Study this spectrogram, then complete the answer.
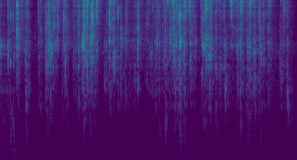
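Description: Plastic cake packaging crinkles and crackles as it is worked open, with steady close-up rustling and small crunches and no talking, for a pistachio Dubai chocolate cream kadayif cake.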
